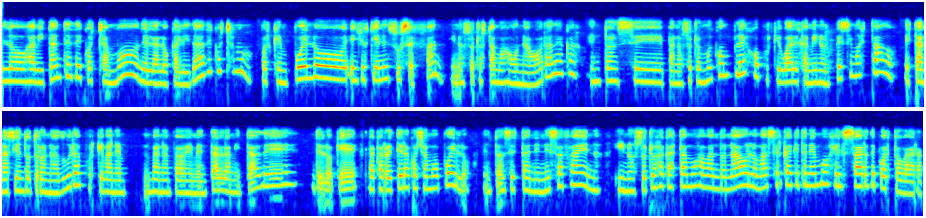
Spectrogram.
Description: Al respecto, una usuaria del recinto, quien prefirió ocultar su identidad, indicó su preocupación ante esta situación.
